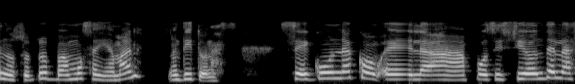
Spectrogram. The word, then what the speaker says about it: según: Si yo divido la palabra según, voy a tener dos sílabas, se y luego gun. Última sílaba, penúltima sílaba. Y está acentuada en la última sílaba, por eso se llama aguda.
